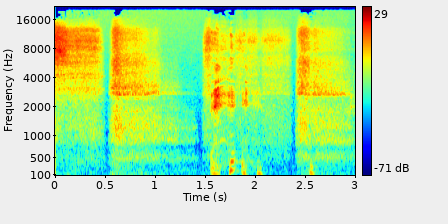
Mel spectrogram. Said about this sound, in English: can you hear yourself breathing? Because it sounds like you're putting your breath through a subwoofer out here.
